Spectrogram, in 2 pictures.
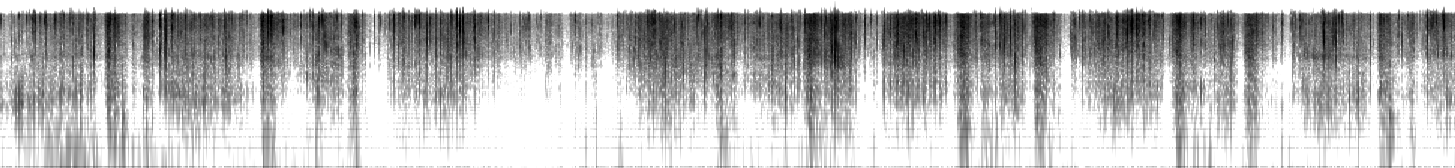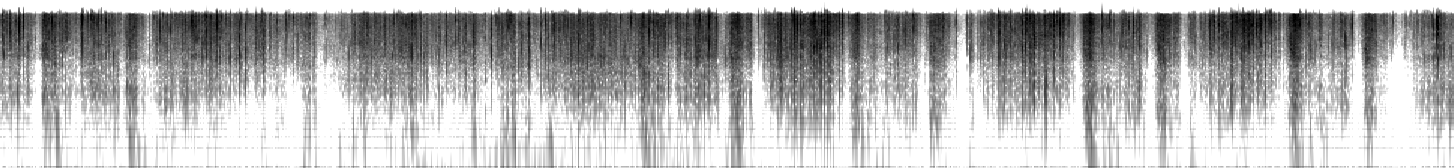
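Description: Orange slime packed with small clear beads being squeezed, stretched and pulled apart by hand, giving a dense, irregular crunching and crackling.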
